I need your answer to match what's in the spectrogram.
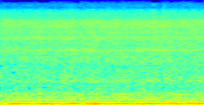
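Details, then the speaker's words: Heavy, steady low hum with a coarse buzzing edge from a home HVAC unit on the third return visit, after heat-strip power and the contactor were already fixed; it sounds rough, and a mechanical failure is suspected but not confirmed. "oh I got to say that sounds rough like like something"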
